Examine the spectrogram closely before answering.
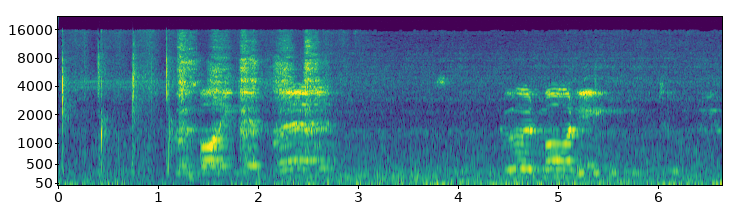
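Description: A man speaks with animation through a small loudspeaker.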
